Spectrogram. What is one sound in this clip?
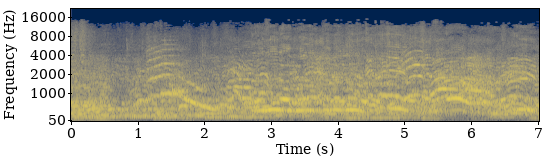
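A crowd of men and women cheer and shout nearby.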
